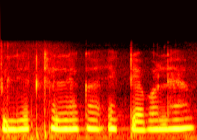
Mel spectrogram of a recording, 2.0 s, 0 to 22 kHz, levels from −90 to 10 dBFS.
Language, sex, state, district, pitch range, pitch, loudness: Hindi, female, Jharkhand, Ranchi, 225-240 Hz, 230 Hz, -13 LUFS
